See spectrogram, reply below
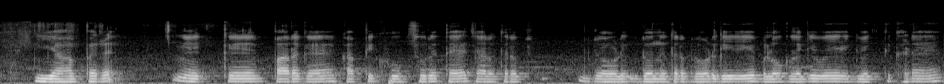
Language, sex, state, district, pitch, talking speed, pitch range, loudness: Hindi, male, Rajasthan, Bikaner, 130 Hz, 145 wpm, 125-135 Hz, -16 LUFS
